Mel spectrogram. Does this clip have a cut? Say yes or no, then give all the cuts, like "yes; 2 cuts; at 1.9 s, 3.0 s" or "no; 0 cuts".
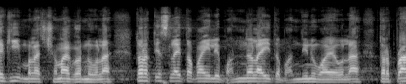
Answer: no; 0 cuts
